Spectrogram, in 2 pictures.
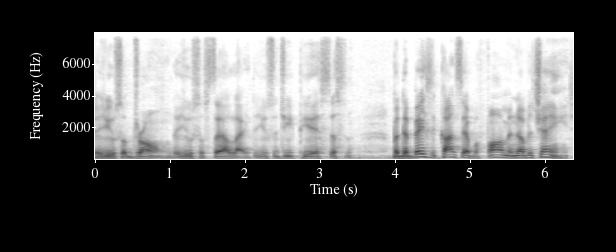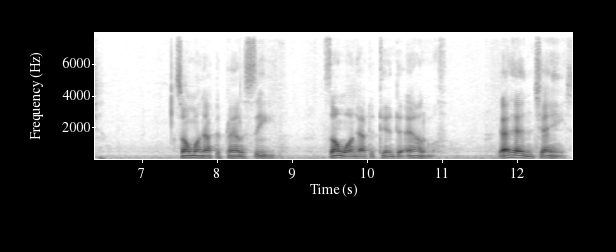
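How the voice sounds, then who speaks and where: With a Mississippi accent, a man talks at medium pitch and a moderate pace, his lively intonation broken by long, frequent pauses and touched with vocal fry, on a very clean recording with a silent background. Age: 60s. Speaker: farmer and farm advocate. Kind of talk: panel discussion. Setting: stage with audience. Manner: halting.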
